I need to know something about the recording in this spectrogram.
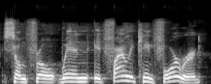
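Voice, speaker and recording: A man with a fairly high voice speaks as a guest on an interview show. He is a master stylist who owns a salon. He tells his stories in a measured way. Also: faint music behind. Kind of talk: casual interview talk.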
